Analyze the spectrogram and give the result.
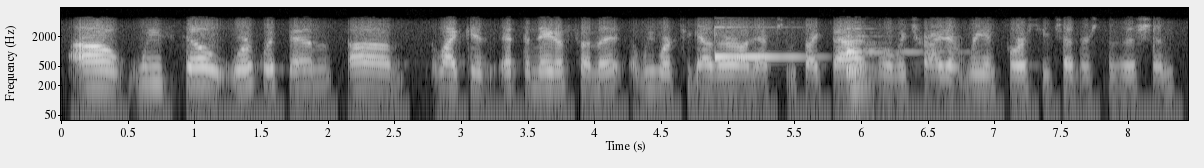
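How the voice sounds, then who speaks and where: A woman with a scratchy voice from a sore throat and a sniffly cold, answering questions haltingly as a guest on a conference call. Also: mid-range voice, flat delivery, faint music behind. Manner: halting, searching for words. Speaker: guest speaker, veterans' organization representative. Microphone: telephone. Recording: tinny, narrowband phone line.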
